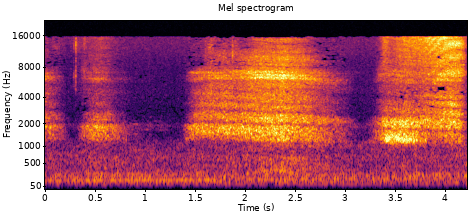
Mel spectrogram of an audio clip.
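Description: A man breathing close to the microphone: a few soft breaths in and out, each about a second long.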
